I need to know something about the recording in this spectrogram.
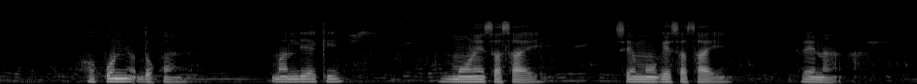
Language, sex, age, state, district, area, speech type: Santali, male, 30-45, Jharkhand, East Singhbhum, rural, spontaneous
